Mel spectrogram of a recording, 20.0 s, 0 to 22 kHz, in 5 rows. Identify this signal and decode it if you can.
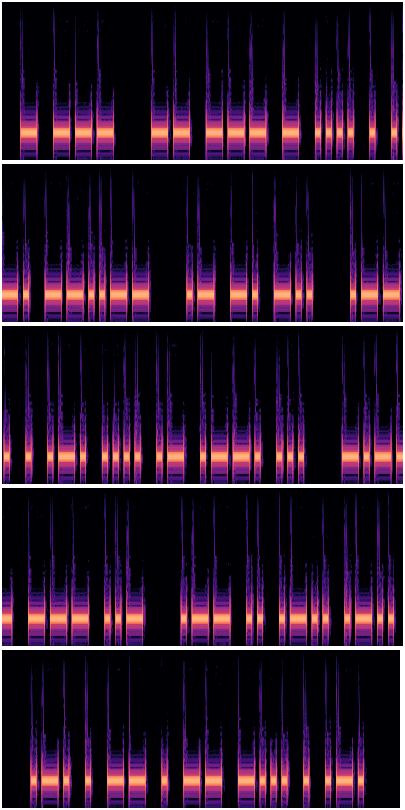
Morse code, heard as a keyed tone, about 22 wpm, 700 Hz. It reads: TO MOTHER, AND PERHAPS YOU WILL REMEMBER
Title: Sentences from Top 1000 Words - Review Part 1 - 22wpm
